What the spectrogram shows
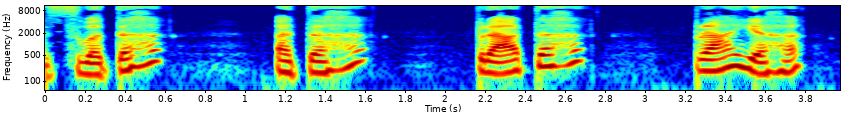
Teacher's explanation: हिंदी में विसर्ग का उच्चारण समाप्त हो चुका है, इसे भी अब ह के रूप में ही बोला जाता है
